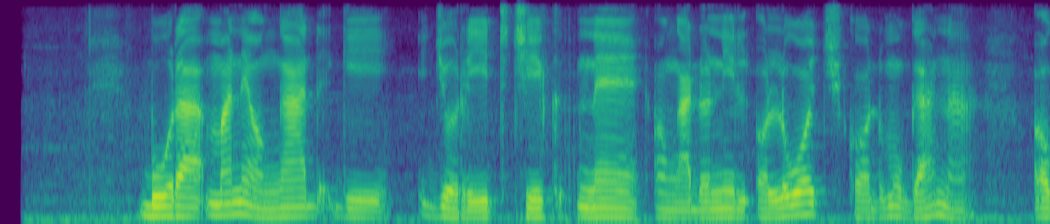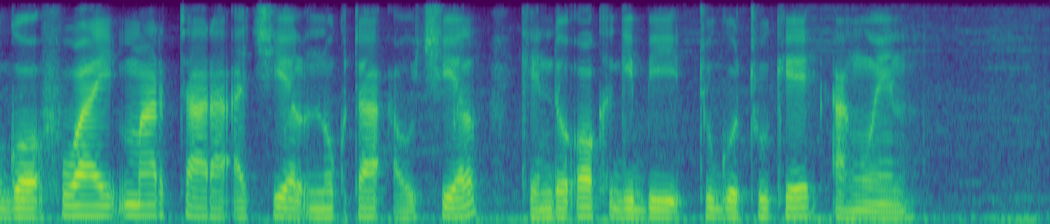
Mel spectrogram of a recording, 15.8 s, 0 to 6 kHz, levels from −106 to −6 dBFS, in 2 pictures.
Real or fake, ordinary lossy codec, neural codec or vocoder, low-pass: real; none; none; 5.4 kHz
